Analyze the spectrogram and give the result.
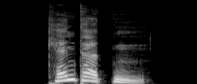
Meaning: inflection of kentern: 1. first/third-person plural preterite 2. first/third-person plural subjunctive II
- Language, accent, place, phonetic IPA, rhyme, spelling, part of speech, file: German, Germany, Berlin, [ˈkɛntɐtn̩], -ɛntɐtn̩, kenterten, verb, De-kenterten.ogg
